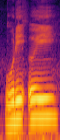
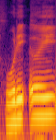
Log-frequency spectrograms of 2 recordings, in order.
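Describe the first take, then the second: First: The final vowel is a full 'ui' sound. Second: The final vowel is a full 'ui' sound.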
